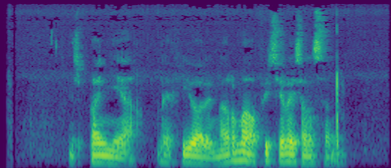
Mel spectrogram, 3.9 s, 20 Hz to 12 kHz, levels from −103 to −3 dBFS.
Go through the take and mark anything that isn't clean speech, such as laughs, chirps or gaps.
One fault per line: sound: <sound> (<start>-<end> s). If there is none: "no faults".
no faults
